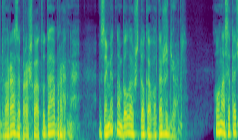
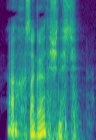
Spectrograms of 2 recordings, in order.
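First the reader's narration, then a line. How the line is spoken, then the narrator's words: Disappointed sigh. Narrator (Russian): Разочарованно вздохнула Вера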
